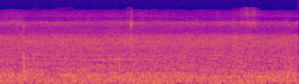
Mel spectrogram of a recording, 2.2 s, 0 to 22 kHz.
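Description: Caterpillar D6 dozer's diesel engine running steadily, a low, even sound.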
